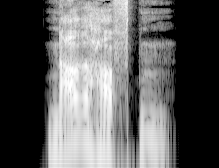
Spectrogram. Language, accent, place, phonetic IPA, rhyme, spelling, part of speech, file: German, Germany, Berlin, [ˈnaːɐ̯haftn̩], -aːɐ̯haftn̩, nahrhaften, adjective, De-nahrhaften.ogg
- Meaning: inflection of nahrhaft: 1. strong genitive masculine/neuter singular 2. weak/mixed genitive/dative all-gender singular 3. strong/weak/mixed accusative masculine singular 4. strong dative plural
